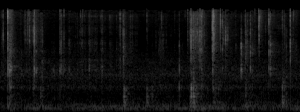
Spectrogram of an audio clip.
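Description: A metal blade carves a solid green textured bar of soap, scraping off chunks. A quiet, irregular series of short, bright, crisp scraping and crackling strokes is heard, each dying away almost instantly with little low end.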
